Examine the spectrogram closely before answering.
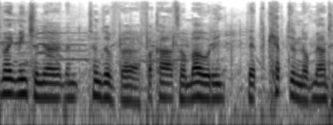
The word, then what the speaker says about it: Whakaata Māori: I must make mention in terms of whakaata Māori that the captain of Mount Albert Grammar. Well done, you pronounce it correctly as well.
